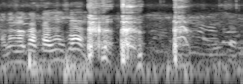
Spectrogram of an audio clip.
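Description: A person nearby coughs three times in short, harsh bursts starting about a second in, just after a brief burst of voice.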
